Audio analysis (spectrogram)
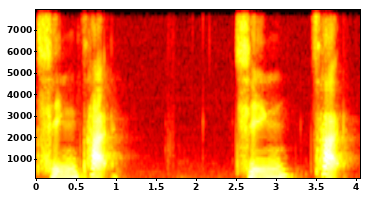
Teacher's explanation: it's a second tone and a fourth tone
